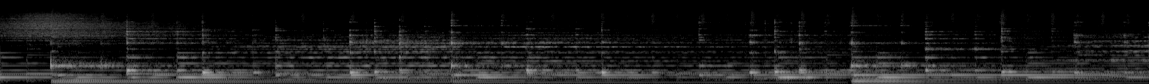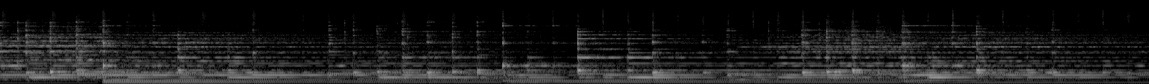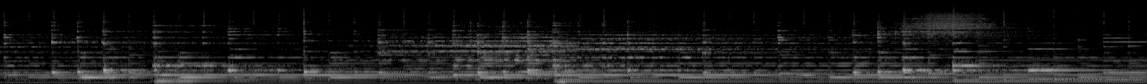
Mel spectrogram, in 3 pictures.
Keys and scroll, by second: 5.2 c, 8.7-11.4 typing, 12.0 Return, 15.5 shift+w, 16.0 shift+i, 18.2 space, 20.5-22.4 typing.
